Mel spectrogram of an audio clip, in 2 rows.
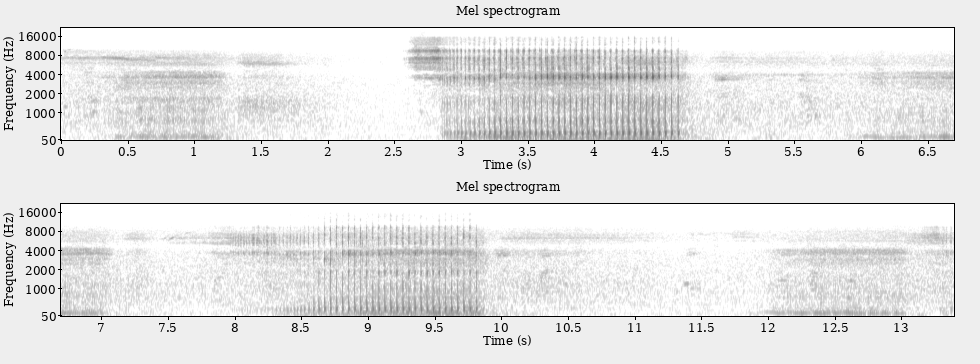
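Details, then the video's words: Two bulldogs, Fukumaru and Rikyu, snoring in sleep on 26 November 2016: two harsh vibrating snores about six seconds apart, each roughly two seconds long, separated by quieter wheezy breaths. "ブルドッグ 福丸&利休。本日のいびき"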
